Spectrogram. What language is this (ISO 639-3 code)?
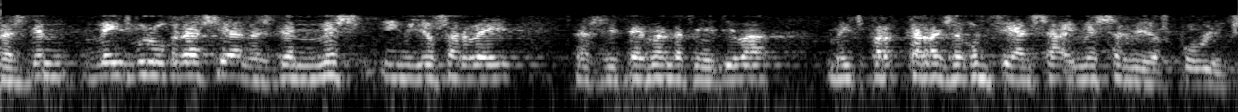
cat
